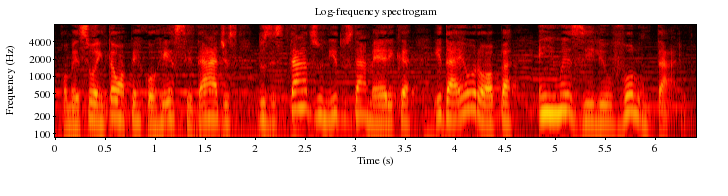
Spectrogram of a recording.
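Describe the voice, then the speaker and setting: A woman narrating a radio drama in a steady, informative way. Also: lowish voice, brisk, over loud music.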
